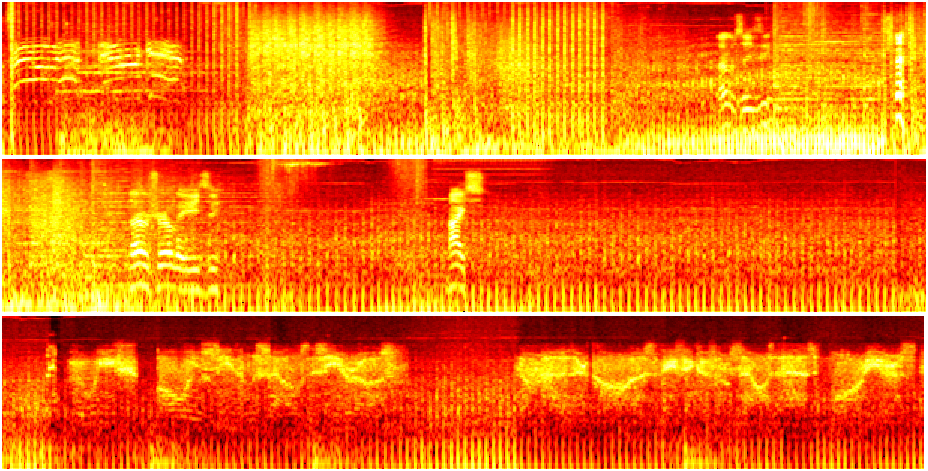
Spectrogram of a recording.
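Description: A helicopter's rotor throbs steadily.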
